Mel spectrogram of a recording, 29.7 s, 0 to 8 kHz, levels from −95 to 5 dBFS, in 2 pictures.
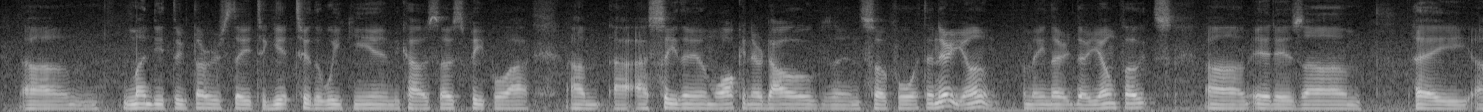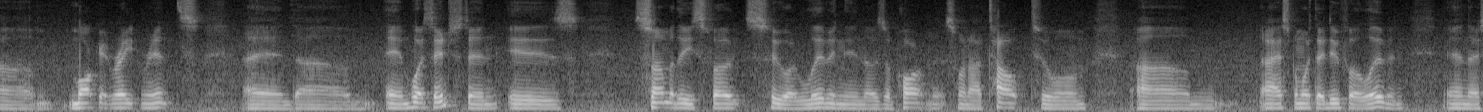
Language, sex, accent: English, male, American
